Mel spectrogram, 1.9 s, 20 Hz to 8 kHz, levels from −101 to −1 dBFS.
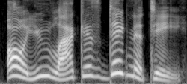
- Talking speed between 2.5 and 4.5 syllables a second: Yes, 4.1 syllables/s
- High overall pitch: Yes, very high, 260 Hz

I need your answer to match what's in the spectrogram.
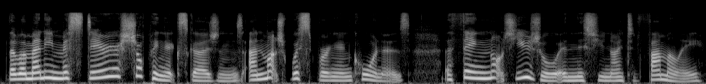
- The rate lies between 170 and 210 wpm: No, average, 155 wpm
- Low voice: No, high, 220 Hz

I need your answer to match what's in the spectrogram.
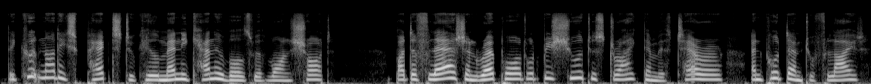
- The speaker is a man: No, female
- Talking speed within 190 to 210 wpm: Yes, average, 200 wpm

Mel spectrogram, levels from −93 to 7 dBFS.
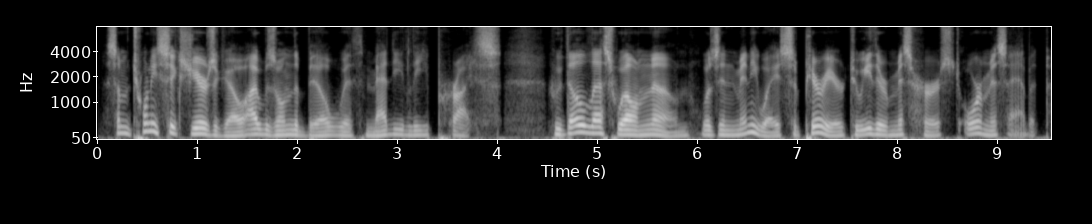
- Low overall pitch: Yes, low, 125 Hz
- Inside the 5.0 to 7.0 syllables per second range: No, 4.6 syllables/s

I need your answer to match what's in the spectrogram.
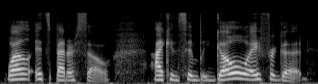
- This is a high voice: Yes, high, 215 Hz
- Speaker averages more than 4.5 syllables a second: Yes, 5.4 syllables/s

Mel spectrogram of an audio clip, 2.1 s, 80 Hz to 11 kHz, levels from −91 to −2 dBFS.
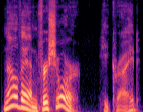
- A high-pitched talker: No, medium, 165 Hz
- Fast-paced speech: No, average, 170 wpm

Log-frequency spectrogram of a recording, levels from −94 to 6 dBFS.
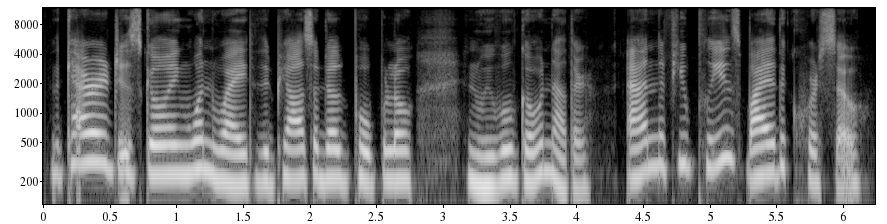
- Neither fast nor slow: No, fast, 220 wpm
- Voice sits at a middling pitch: No, high, 225 Hz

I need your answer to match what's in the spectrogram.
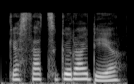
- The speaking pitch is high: Yes, high, 220 Hz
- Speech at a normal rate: No, fast, 265 wpm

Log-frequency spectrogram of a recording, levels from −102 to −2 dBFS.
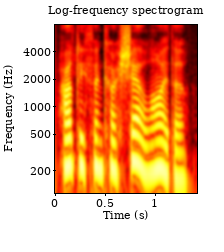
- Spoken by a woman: Yes, female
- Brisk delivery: Yes, fast, 210 wpm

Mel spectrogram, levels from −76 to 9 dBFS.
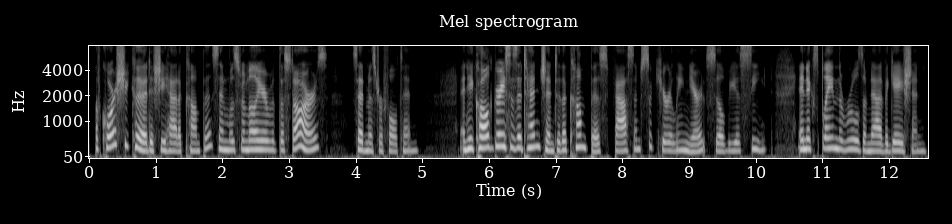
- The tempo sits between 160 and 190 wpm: Yes, average, 175 wpm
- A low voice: No, high, 240 Hz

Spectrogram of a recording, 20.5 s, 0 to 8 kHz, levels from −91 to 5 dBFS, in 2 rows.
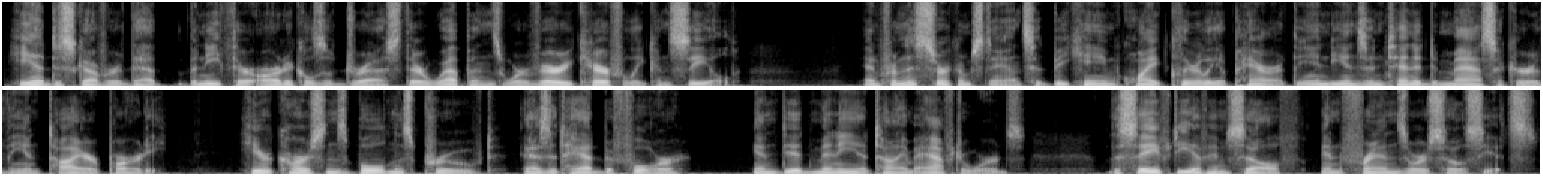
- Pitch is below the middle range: Yes, low, 100 Hz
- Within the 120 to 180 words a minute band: Yes, average, 160 wpm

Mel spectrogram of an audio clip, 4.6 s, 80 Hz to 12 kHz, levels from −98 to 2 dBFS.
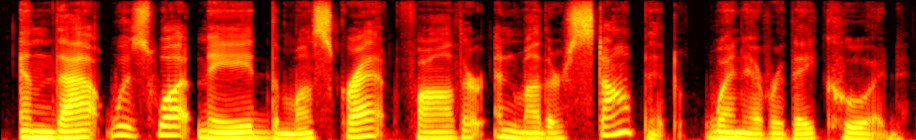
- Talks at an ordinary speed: Yes, average, 195 wpm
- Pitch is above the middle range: No, low, 135 Hz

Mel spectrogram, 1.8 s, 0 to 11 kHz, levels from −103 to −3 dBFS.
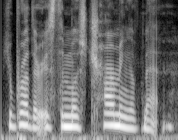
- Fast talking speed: Yes, fast, 270 wpm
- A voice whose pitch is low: No, high, 215 Hz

